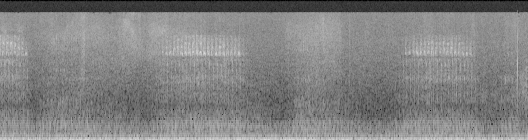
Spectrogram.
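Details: A female pet cat purring, captured with binaural ear-to-ear microphones: a continuous low throbbing rumble, broken by airy swells at the start and again about every two seconds.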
